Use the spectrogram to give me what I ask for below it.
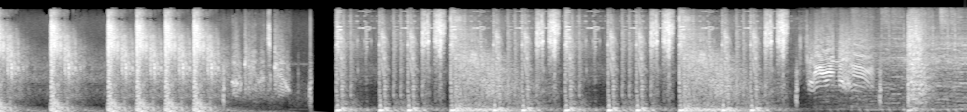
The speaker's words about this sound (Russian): Достал свой пистолет и пристрелил всех в голову.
